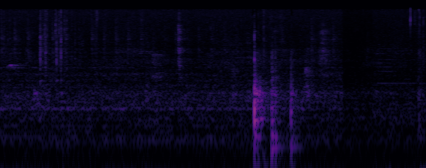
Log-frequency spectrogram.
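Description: Quiet kitchen room tone with a few faint light clicks, and one short louder knock about two and a half seconds in.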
